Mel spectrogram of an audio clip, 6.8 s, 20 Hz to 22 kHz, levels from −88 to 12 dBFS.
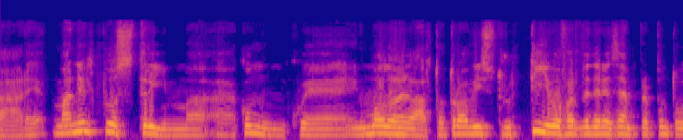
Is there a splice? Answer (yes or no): no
